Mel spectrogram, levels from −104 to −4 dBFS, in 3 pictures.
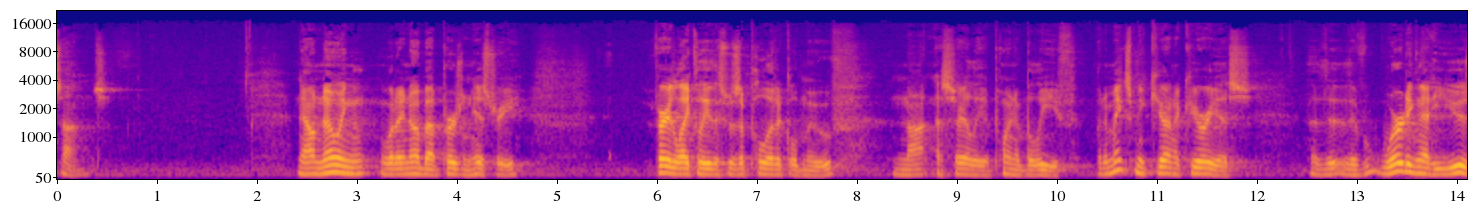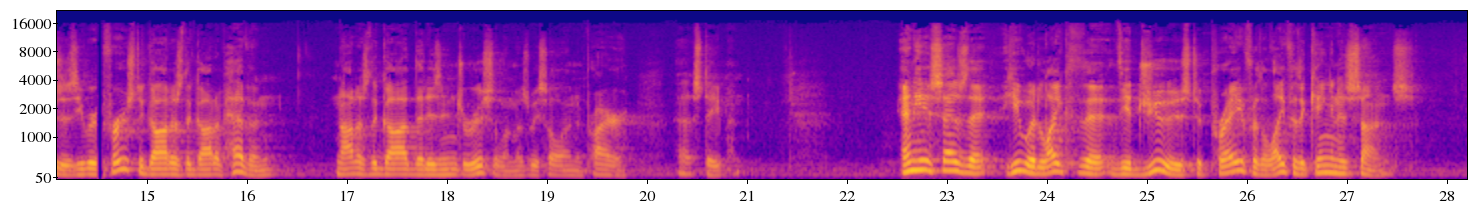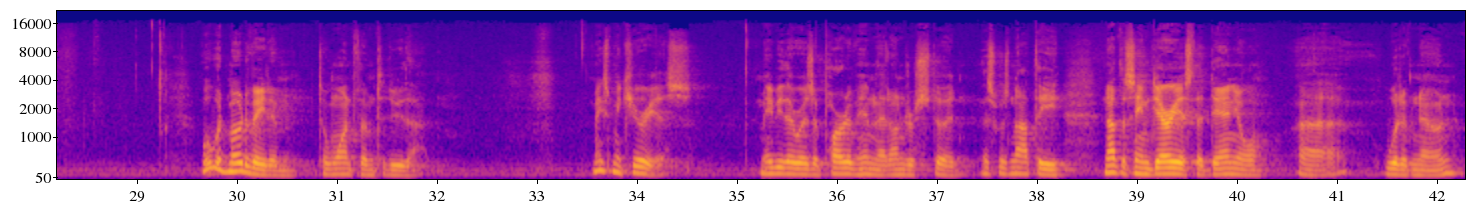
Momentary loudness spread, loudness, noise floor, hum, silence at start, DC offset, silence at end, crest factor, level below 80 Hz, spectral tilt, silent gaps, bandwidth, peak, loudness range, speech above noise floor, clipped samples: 16 LU; -27 LUFS; -60 dBFS; none; 0 s; under 0.1%; 0 s; 26 dB; -76 dBFS; -4.5 dB/octave; none; 17 kHz; -2 dBFS; 9 LU; 33 dB; under 0.1%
